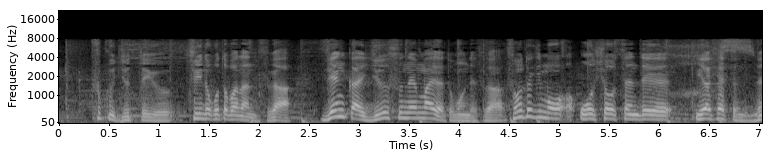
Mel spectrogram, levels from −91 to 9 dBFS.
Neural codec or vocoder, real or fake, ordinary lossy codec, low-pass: none; real; none; none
